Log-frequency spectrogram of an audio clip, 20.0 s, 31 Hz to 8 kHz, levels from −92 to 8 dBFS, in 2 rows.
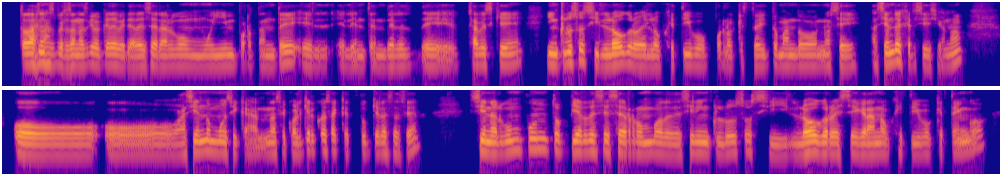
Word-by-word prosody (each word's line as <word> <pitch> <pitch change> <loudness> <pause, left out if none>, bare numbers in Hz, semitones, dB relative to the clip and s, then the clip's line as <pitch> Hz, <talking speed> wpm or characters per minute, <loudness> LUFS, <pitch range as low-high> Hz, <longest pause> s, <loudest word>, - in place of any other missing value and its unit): todas 135 +2 +8
las 135 -3 +3
personas 125 -2 0
creo 130 -2 -1
que 130 - -1
debería 125 -2 +2
de 115 - +2
ser 120 - 0
algo 120 +1 -1
muy 115 0 -5
importante 120 +2 -3
el 115 0 -9
el 115 - -11
entender 115 +1 -5 0.2
de, 120 +1 -3
¿sabes 130 0 +1
qué? 130 +3 -1 0.2
Incluso 255 - +3
sí - - -1
logro 130 +1 +5
el 115 0 -1
objetivo 120 +2 -4
por - - -7
lo 115 - -5
que - - -10
estoy 120 0 -4
tomando, 120 0 -2
no 125 - -5
sé, 115 +1 -2
haciendo 140 +4 +3
ejercicio, 120 -6 -3
¿no? 145 +8 -4 0.4
O 110 -1 +3
o 110 0 -2
haciendo 140 +4 +2
música, 130 - -2
no 65 - -2
sé, - - -8
cualquier - - -2
cosa - - -1
que - - -8
tú - - -11
quieras - - -3
hacer, - - -5 0.5
sí - - +3
en 130 - +5
algún 135 +4 0
punto 155 -3 -2
pierdes 140 0 +3
ese 135 -1 +3
rumbo 125 0 0
de 115 - -3
decir: 120 +4 -4
"Incluso 125 +2 -2
si 110 -4 -6
logro 125 +2 +7
ese 120 +1 -1
gran 120 0 +4
objetivo 115 -1 -8
que - - -11
tengo, 65 +2 -4
120 Hz, 185 wpm, -25 LUFS, 115-130 Hz, 0.5 s, todas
